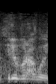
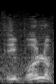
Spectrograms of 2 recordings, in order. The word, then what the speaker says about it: 드리블: 드리볼이라고 우리가 발음하지 않습니까? 네. 드리블입니다. 드리블. 예. 근데 되게 이제 아나운서들이 듣고 있으면 누구 선수 드리블하고 있습니다. 드리블로 안 하고 드리볼로 발음을 하는 습성이 있죠. 포워드는 이제 포워드.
